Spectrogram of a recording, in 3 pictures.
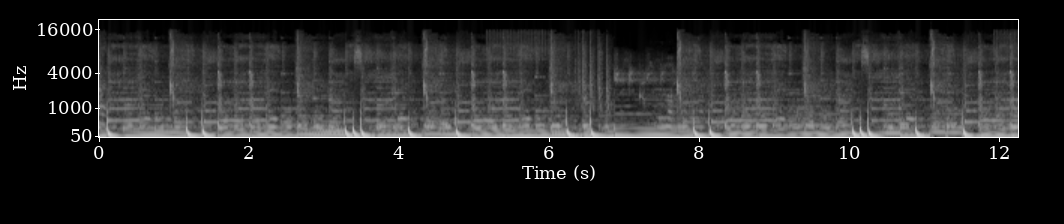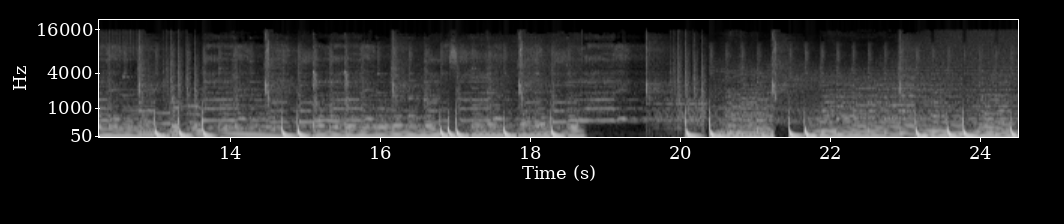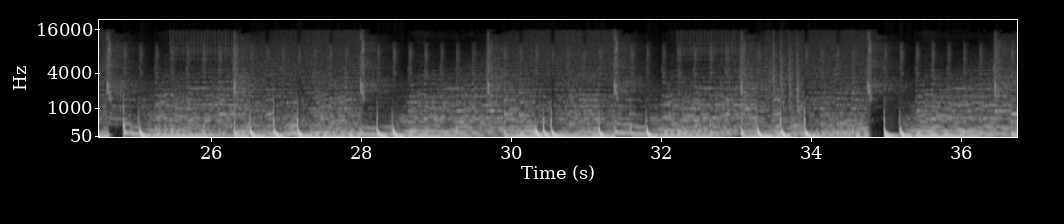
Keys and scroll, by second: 1.0 super+a, 1.7-7.0 typing, 8.0-9.3 typing, 22.6-24.2 typing, 24.9 Return.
